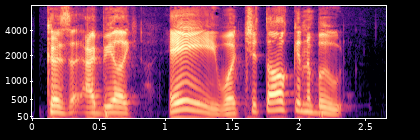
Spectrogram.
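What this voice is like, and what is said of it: Put-on Canadian accent. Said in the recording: “stupid Canadian accent ... it's almost like he wishes he could do accents like me”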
